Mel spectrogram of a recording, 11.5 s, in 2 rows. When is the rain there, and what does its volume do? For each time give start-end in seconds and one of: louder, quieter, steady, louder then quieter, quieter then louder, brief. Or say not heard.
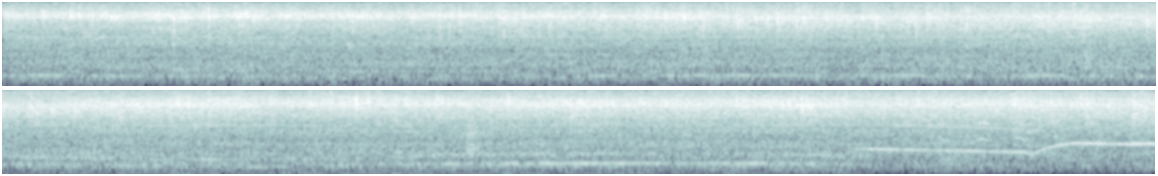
0.0-11.4 steady.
